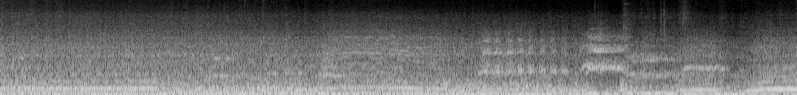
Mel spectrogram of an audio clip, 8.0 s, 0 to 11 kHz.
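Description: BMW 325i E30's straight-six engine under rally driving, holding steady revs, then rising and falling, with a sharp drop about six seconds in and climbing again near the end. It runs over heavy road and tyre noise.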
